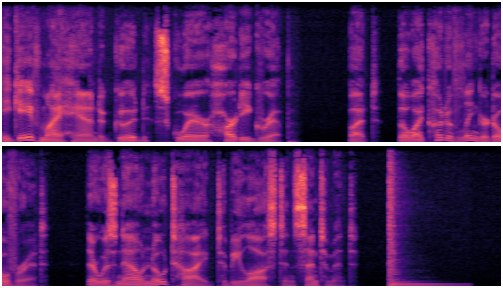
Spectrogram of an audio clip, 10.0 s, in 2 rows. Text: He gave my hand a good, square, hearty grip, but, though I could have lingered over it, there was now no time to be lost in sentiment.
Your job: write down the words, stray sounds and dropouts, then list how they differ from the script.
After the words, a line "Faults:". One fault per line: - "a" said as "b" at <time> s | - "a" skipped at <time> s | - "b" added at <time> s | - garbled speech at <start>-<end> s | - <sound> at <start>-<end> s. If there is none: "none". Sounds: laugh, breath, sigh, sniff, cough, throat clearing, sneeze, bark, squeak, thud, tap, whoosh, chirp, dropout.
He gave my hand a good, square, hearty grip, but, though I could have lingered over it, there was now no tide to be lost in sentiment.
Faults:
- "time" said as "tide" at 6.7 s
- thud at 8.9-9.7 s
